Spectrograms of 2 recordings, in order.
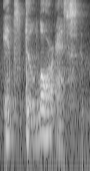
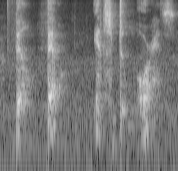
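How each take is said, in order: First: Said in the usual way. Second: Slow urgent whisper. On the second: A narrator's reading. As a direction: whisper his name to get his attention. Secretly calling to her friend.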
